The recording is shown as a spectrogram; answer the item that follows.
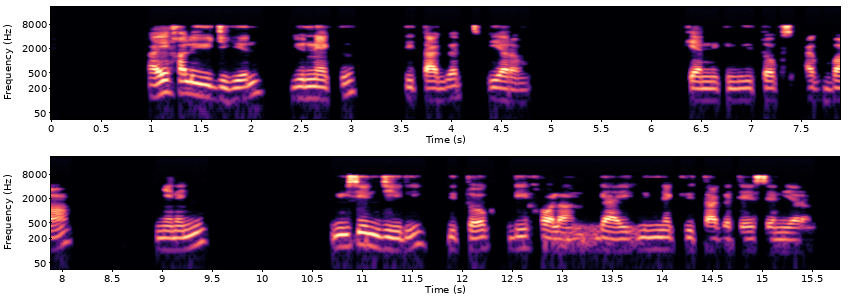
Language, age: Wolof, 25-35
